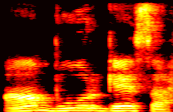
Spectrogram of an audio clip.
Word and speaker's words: hamburguesa: Our answer would be hamburguesa. Hamburguesa has the word ham at the beginning. Of course, we don't pronounce ham because it has a silent H, so it is hamburguesa.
